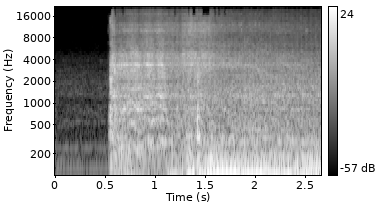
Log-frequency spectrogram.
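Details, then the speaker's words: Jaguar MKII after reassembly, ignition on and fuel pumps prime, then started with carburettors not yet tuned: silence, then it catches on the first crank and settles into a strong, even, deep idle with no misfire; normal start. "Because my baby, she fires up first time."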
